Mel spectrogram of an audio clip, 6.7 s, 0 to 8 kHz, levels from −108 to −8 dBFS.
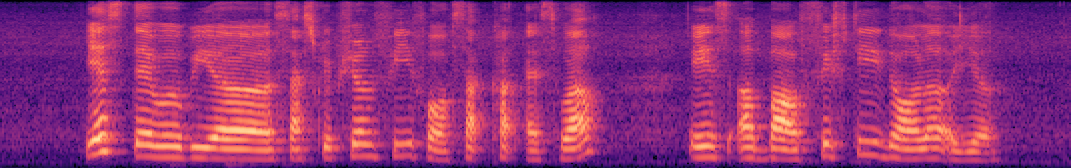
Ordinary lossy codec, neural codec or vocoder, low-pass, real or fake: none; none; none; real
